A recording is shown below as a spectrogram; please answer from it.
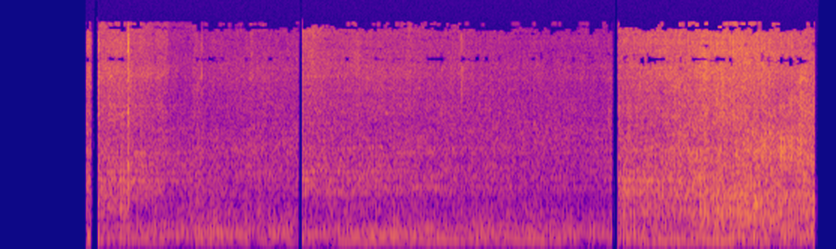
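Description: Gasoline snowblower engine running steadily, in three stretches separated by brief cuts about three and six seconds in; the last stretch is louder and noisier.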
